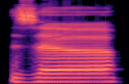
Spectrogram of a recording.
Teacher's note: زبان کی نوک اور اوپر نیچے کے دانت جب آپس میں ملیں تو زا اور سین ادا ہوتا ہے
